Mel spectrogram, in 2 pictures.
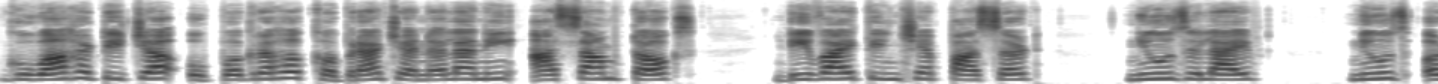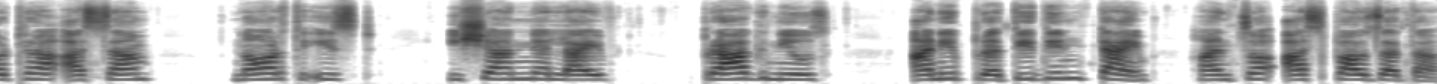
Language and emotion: Goan Konkani, neutral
